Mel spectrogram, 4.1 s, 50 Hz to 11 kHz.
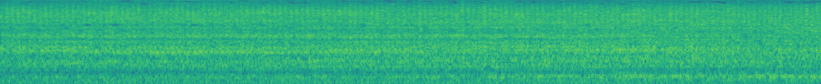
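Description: Massey Ferguson 385 tractor's four-cylinder diesel engine running steadily as the tractor drives across the field, a little louder in the last second or so.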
